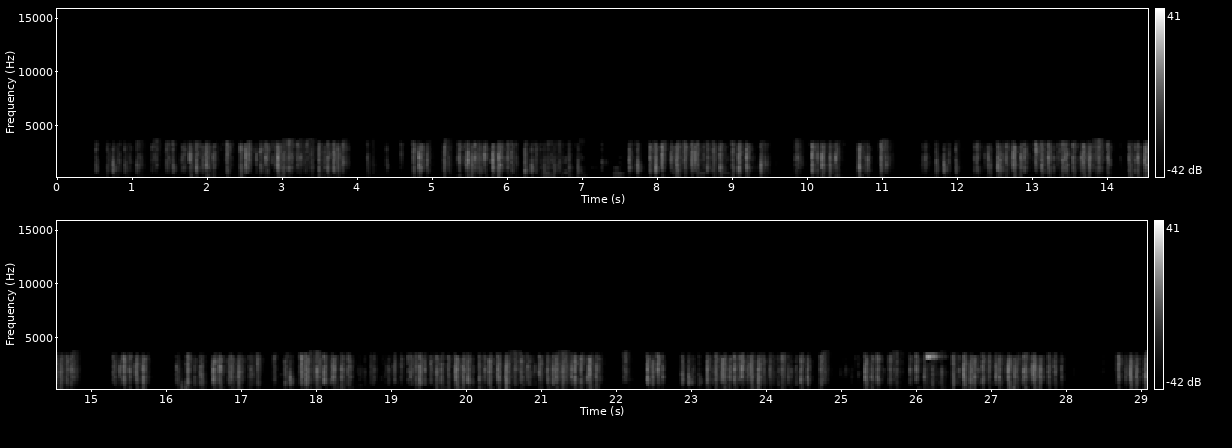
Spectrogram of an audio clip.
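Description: Continuous typing on a computer keyboard with rapid clicking keystrokes in bursts separated by short pauses, fairly loud, with no talking.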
